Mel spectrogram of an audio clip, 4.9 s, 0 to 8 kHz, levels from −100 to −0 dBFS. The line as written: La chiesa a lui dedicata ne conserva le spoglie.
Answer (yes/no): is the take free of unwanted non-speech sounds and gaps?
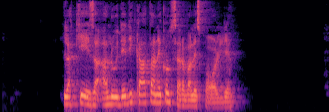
yes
